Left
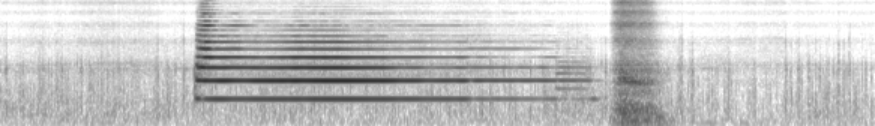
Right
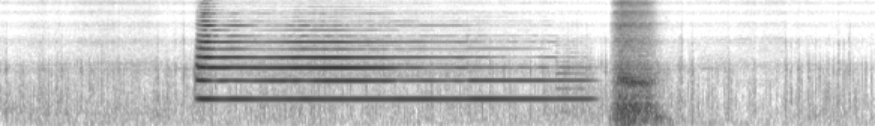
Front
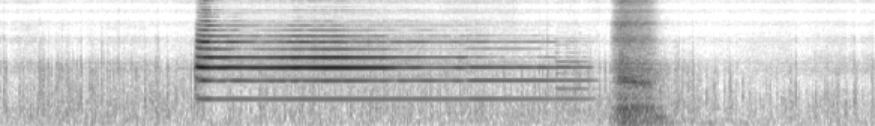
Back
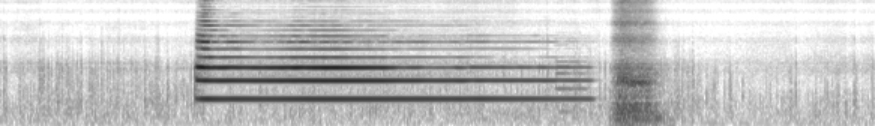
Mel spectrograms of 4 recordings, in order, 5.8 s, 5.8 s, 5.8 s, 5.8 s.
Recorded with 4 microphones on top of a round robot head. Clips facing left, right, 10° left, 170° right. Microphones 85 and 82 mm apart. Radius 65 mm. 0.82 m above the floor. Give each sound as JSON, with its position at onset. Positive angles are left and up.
{"t": 1.3, "sound": "a trumpet", "azimuth_deg": 160, "distance_m": 0.5}
{"t": 4.1, "sound": "breathing", "azimuth_deg": -110, "distance_m": 0.9}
